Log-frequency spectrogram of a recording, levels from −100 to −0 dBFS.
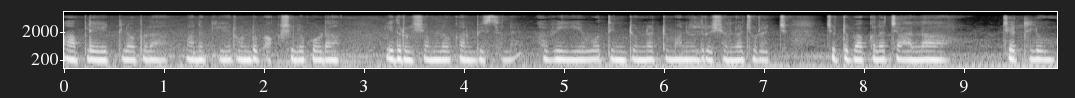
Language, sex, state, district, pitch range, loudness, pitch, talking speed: Telugu, female, Andhra Pradesh, Chittoor, 205-215 Hz, -15 LUFS, 210 Hz, 125 wpm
